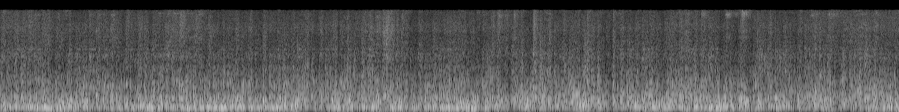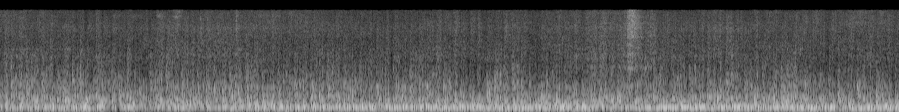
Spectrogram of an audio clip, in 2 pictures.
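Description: Indian passenger train running steadily, heard from inside the carriage at the window: a continuous rumble of the wheels on the rails, with a couple of faint clicks.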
